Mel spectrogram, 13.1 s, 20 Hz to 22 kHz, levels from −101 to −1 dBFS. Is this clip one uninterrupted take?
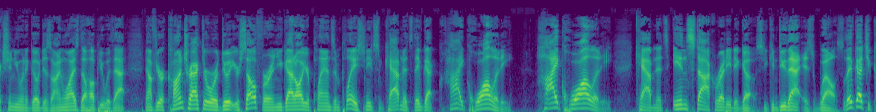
no; 1 cut; at 5.4 s

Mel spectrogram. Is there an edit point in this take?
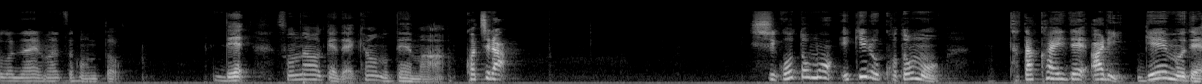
yes; 1 cut; at 4.6 s

